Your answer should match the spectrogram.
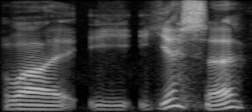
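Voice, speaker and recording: An actor playing a flustered, courteous gentleman in a radio play, formal and stammering. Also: fairly low pitch, lively intonation, drawn-out words. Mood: taken aback. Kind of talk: old-time radio play acting.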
